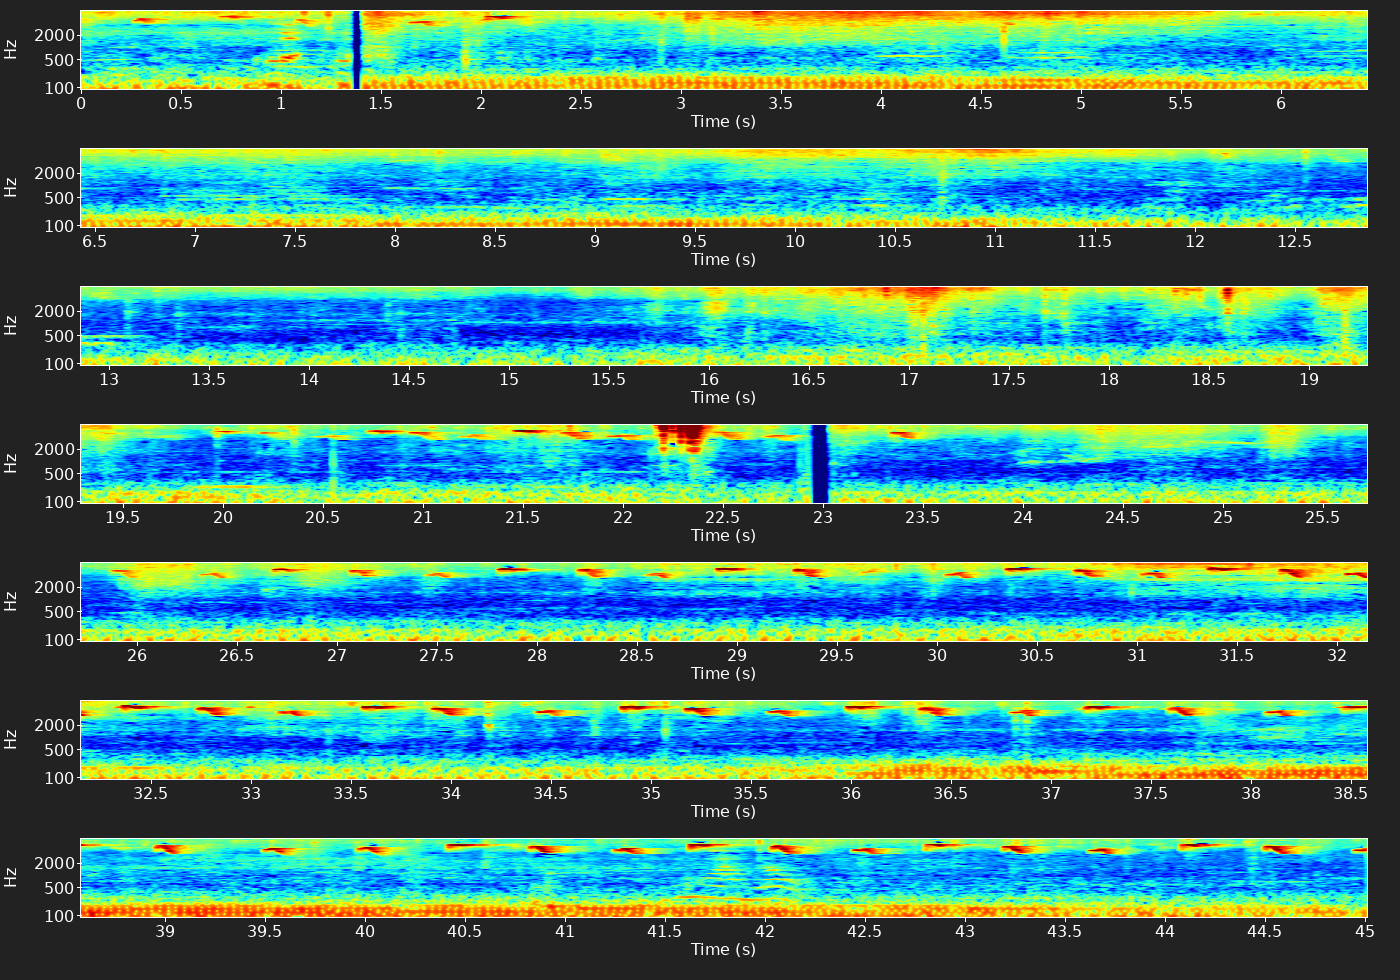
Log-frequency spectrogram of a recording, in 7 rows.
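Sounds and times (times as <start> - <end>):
bird chirping: 0.0 - 2.8, 24.2 - 45.0.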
